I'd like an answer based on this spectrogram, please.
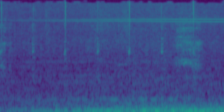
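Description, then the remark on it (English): Steady low rumble of a car moving along Olifantsfontein Road, about to join the highway, heard from inside the cabin, with a few faint light ticks over the continuous engine and tire drone; no one speaks. “All right, we are at Olifantsfontein Road, and we are about to jump on the highway.”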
